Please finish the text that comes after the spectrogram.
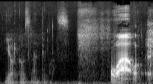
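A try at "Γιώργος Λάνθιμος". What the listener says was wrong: It's not pronounced g. It's not Yorgos. It's Yor. It's Yorgos. Yorgos. Yes, Yorgos Lanthimos.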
